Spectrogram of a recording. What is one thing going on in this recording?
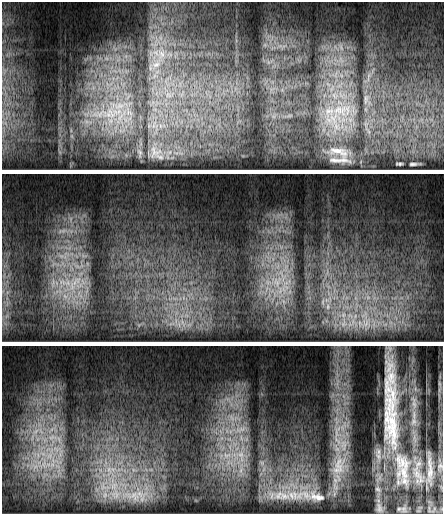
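A young woman speaks softly, almost whispering, close by.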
